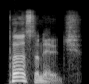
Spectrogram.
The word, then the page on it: personage: British English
